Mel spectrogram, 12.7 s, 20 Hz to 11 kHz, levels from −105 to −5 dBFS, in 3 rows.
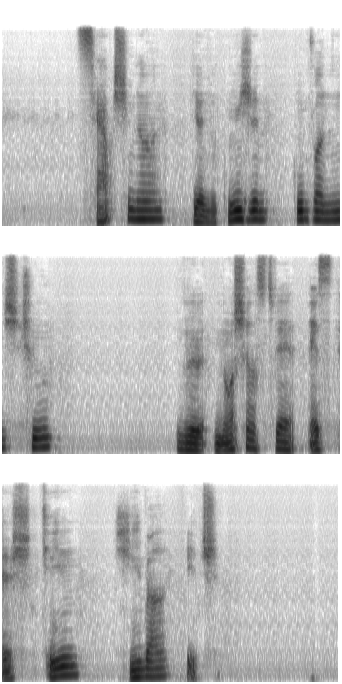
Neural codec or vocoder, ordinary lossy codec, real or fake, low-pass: codec, 16 kHz, 1 kbps, FunCodec, trained on Chinese and English, 50 frames a second; AAC, 64 kbps; fake; 7.2 kHz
